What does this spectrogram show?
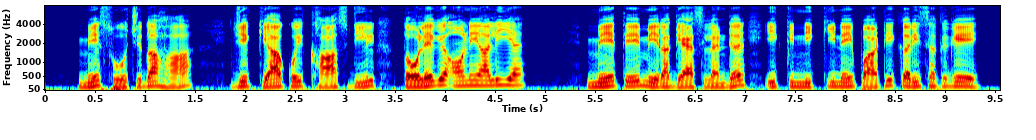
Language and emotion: Dogri, surprised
